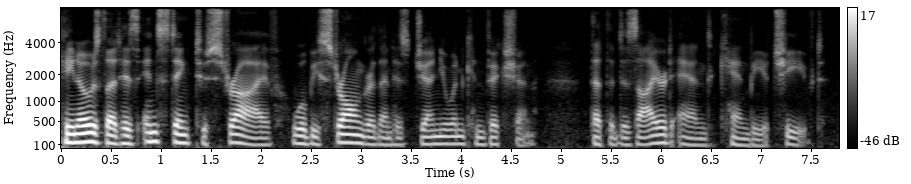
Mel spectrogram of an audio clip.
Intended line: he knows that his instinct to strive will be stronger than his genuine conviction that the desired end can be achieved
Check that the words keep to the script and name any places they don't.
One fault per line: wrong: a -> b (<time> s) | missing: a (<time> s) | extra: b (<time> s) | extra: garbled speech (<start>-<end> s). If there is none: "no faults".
no faults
